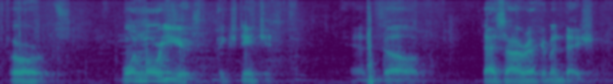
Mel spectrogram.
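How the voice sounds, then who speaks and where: A man speaks in a monotone, flat intonation at a fairly slow pace with long, frequent pauses, amid audible room echo and noticeable background noise. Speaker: council member. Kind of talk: committee report. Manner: hesitant with fillers.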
